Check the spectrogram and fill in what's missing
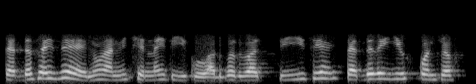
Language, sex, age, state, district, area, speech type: Telugu, female, 30-45, Andhra Pradesh, Guntur, urban, conversation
